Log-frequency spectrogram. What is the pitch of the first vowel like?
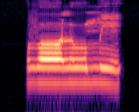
low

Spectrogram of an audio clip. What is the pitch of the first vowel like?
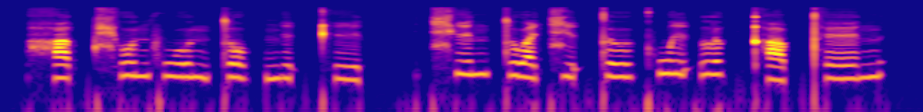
low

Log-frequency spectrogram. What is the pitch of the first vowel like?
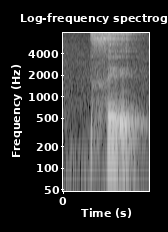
falling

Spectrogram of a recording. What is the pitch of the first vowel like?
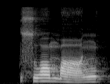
high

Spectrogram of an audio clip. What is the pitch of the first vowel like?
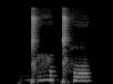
high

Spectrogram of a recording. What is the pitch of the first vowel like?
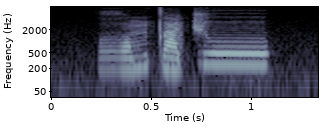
rising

